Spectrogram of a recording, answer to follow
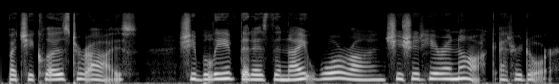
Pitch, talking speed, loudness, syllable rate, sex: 230 Hz, 225 wpm, -16 LUFS, 4.8 syllables/s, female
